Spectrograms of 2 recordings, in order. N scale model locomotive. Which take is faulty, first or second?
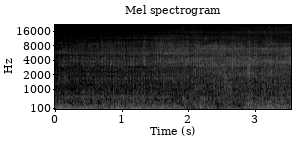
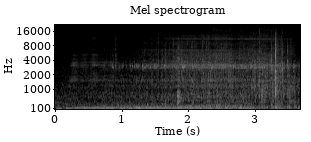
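second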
